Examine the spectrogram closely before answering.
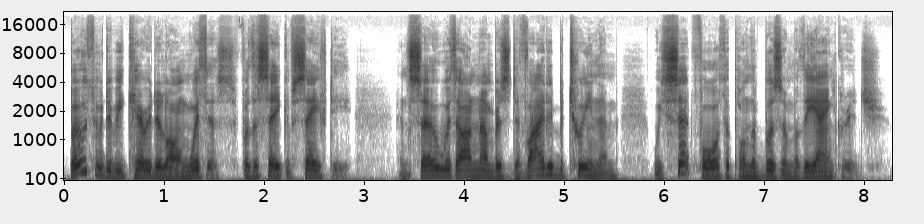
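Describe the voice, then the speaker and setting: Male audiobook narrator for adventure fiction: dramatic, very expressive intonation, mid pitch, dry recording. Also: brisk, no room sound.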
